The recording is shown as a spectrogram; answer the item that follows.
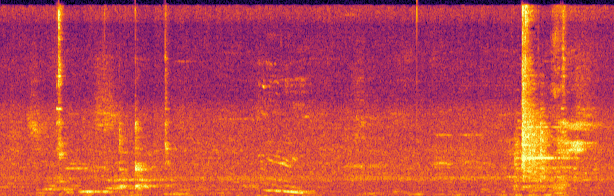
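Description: Short, indistinct human vocal sounds, among them one falling, whine-like voice sound about three seconds in, and a brief noisy burst near the end.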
